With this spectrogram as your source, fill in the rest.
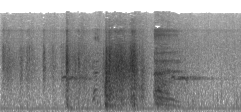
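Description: Blows thud in a close scuffle.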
